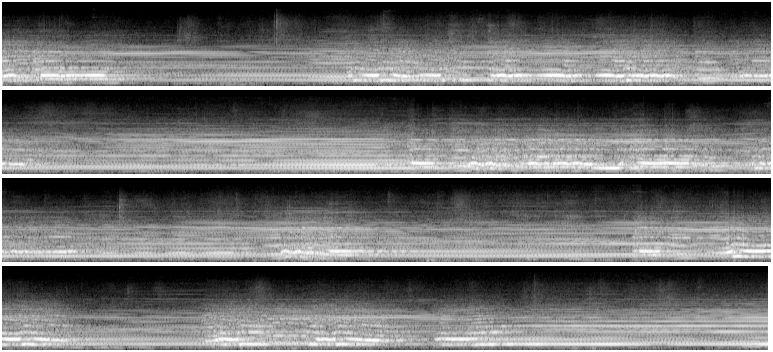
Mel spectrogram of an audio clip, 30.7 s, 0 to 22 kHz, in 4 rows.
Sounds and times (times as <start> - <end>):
Violin, fiddle: 0.0 - 30.7.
